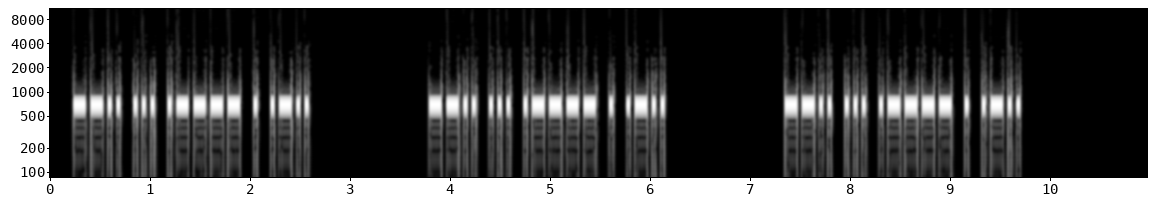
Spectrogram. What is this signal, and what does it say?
Morse code, heard as a keyed tone, about 28 wpm, 700 Hz. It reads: ZS1EL ZS1EL ZS1EL
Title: Call Signs Repeated 2x - 28wpm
